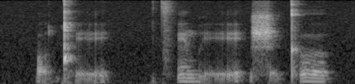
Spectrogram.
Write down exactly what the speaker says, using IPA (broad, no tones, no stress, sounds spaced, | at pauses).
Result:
ɔ̰ ǃʼ ḛ | t͡sʼ ẽ b ḛ | ʂ ḛ kʼ ʊ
